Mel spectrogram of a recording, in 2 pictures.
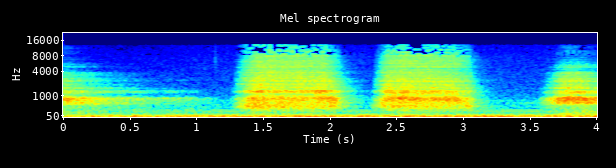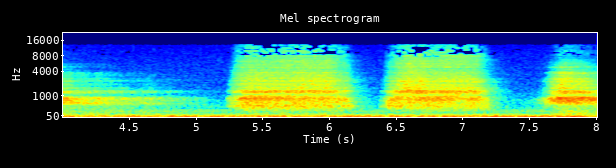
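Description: Deep, audible breaths in a steady rhythm during a breathwork exercise done lying down, about five or six full inhales into the belly and chest followed by letting go, each one broad and airy with short pauses between, and no talking.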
